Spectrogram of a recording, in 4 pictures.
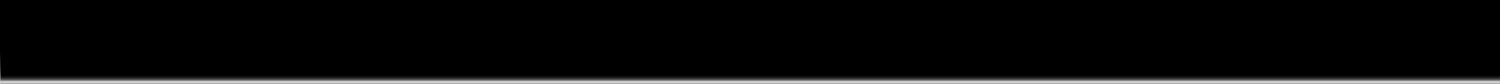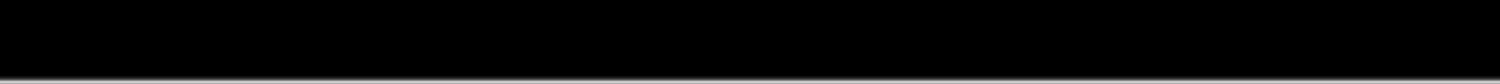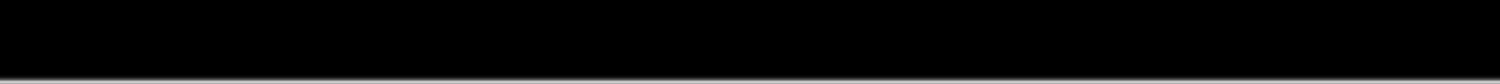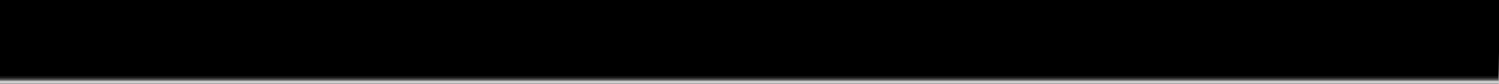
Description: Secondo i ricercatori, ascoltare un suono continuo a 100 Hz per circa un minuto può ridurre sensibilmente la nausea da movimento.
🎧Ascolta  il file audio a 100 Hz
tono_100Hz_60sec.wav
